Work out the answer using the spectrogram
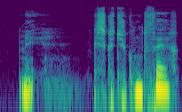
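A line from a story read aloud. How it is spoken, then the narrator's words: Breathless whisper. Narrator (French): entendis-je dans un souffle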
